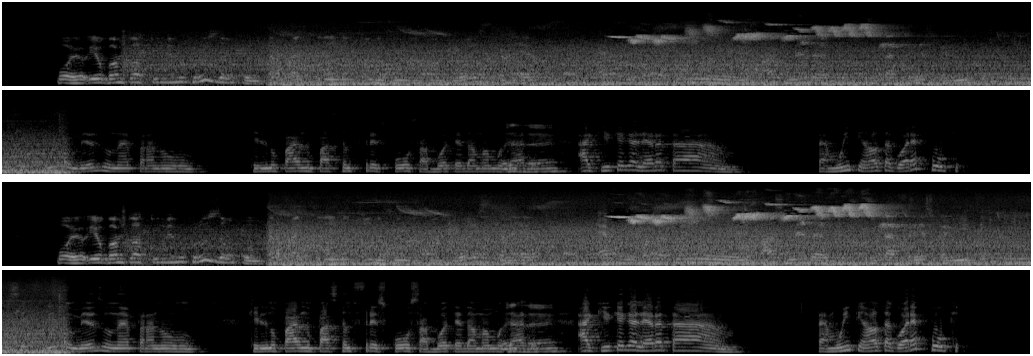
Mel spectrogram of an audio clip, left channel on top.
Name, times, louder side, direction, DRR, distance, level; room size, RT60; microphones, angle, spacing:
voice 1, 0.5-5.6 15.3-15.9, right 1 dB, 15° right, 0.7 m, -40 dB
sound 1, 1.2-7.9, left 3 dB, 50° left, 2.0 m, -46 dB
sound 2, 2.6-11.0, right 5 dB, 35° right, 1.0 m, -32 dB
voice 2, 5.9-17.7 18.5-19.9, right 4 dB, 65° right, 0.6 m, -42 dB
9.9 x 7.3 x 5.2 m
head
